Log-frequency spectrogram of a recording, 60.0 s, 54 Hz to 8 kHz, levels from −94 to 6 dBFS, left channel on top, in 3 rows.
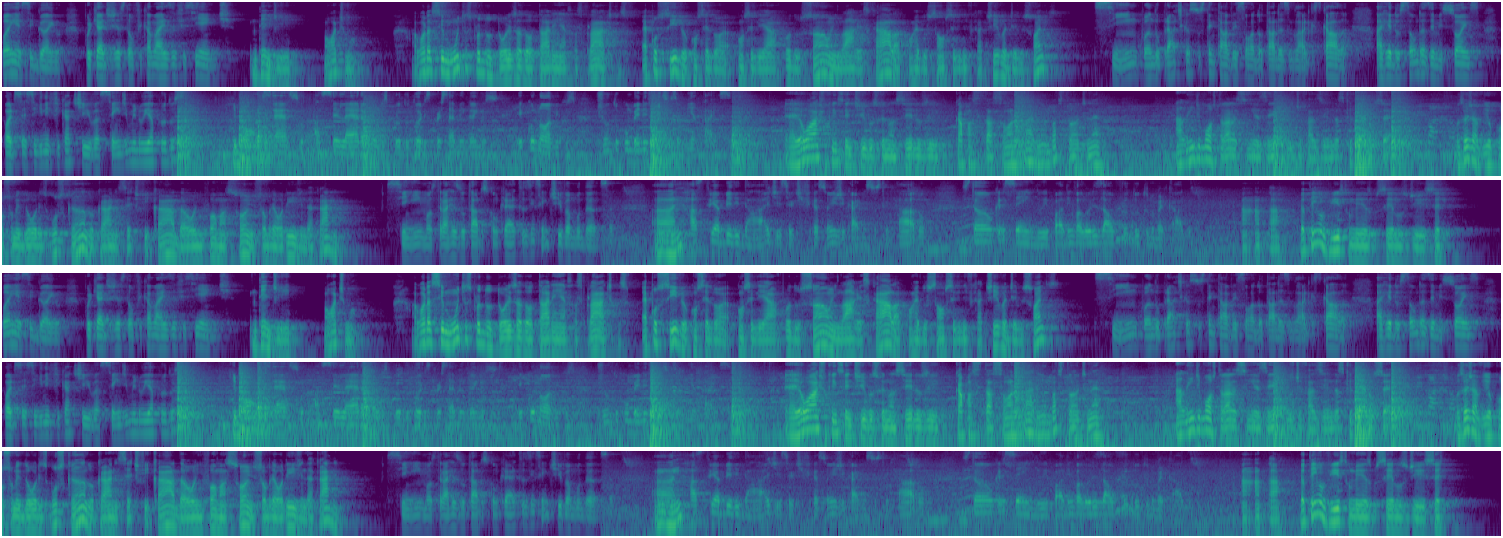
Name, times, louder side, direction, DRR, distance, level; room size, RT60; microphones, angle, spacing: voice 1, 0.0-3.1 14.6-22.6 23.0-29.7 45.1-55.9, left 1 dB, 15° left, 12 dB, 0.6 m, -44 dB
voice 2, 3.3-3.9 4.3-4.7 5.2-8.4 8.7-14.1 23.1-23.4 30.4-34.7 35.6-38.6 38.9-44.5 48.7-49.1 56.5-59.2, right 3 dB, 55° right, 12 dB, 0.8 m, -36 dB
sound 1, 22.1-26.4, left 1 dB, 65° left, 1.8 m, -54 dB
Crowd / Fireworks, 22.3-39.5, right 2 dB, 75° right, 1.6 m, -40 dB
sound 2, 48.0-57.9, right 1 dB, 20° right, 0.9 m, -55 dB
14.0 x 12.0 x 8.2 m, 0.98 s
head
